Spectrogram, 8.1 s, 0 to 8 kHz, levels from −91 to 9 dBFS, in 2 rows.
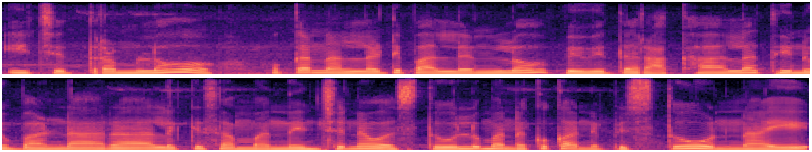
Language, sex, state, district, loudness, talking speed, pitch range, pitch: Telugu, female, Andhra Pradesh, Anantapur, -13 LUFS, 105 wpm, 185-220 Hz, 200 Hz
